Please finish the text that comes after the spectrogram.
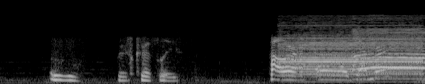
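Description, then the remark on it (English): A person briefly gives the wrong answer "Denver" to a trivia question, then a loud, harsh wrong-answer buzzer blares, holding one steady droning tone for about a second and a half until the end. “Sorry, that's a buzzer, but Denver, not correct.”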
